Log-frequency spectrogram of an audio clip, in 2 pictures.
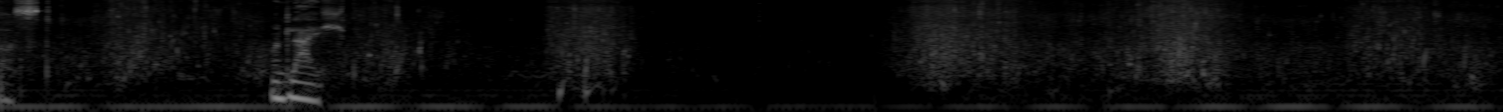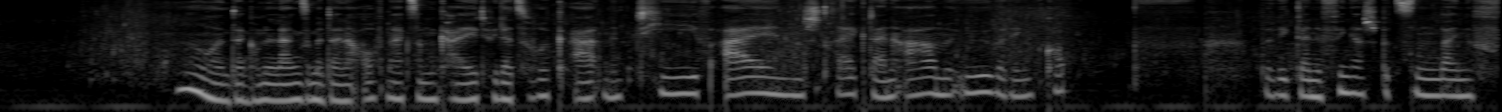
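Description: Small waves lap gently on the shore.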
